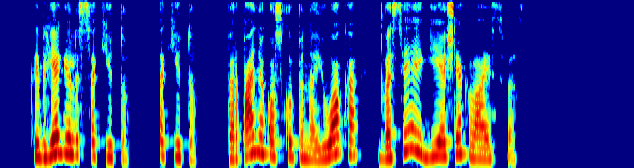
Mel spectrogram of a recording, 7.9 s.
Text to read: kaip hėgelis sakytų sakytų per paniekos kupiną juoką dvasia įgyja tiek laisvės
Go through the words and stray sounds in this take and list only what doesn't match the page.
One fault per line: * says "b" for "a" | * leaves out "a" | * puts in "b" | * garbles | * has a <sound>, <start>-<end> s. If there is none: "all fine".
all fine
